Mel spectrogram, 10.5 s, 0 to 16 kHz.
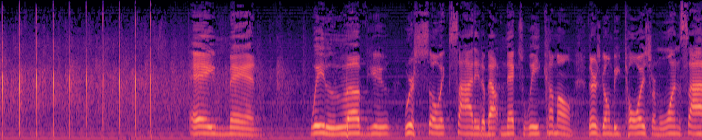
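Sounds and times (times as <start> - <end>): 
church audience clapping in time: 0.0 - 5.0
speech: 2.8 - 4.0, 4.7 - 10.5.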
